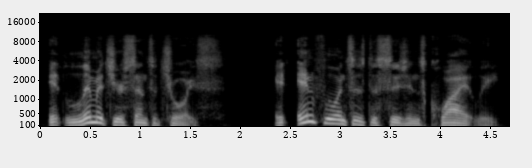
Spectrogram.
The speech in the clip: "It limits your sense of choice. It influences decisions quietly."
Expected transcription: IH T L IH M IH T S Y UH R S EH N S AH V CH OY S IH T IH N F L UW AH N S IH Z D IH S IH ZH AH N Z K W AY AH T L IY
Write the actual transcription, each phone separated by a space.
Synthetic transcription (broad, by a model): IH T L IH M IH T S Y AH R S EH N S AH V CH OY S IH T IH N F L UW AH N S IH Z D IH S IH ZH AH N Z K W AY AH T L IY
